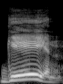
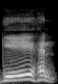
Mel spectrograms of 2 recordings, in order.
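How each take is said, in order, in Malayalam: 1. "h" ശബ്ദം മധ്യത്തിൽ നിശ്ശബ്ദമാണ്. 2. "h" ശബ്ദം മധ്യത്തിൽ ഉച്ചരിക്കുന്നു. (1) "ഹ എന്ന് പറയുന്ന ഒരു വേർഡ് നമ്മളെ ഉച്ചരിച്ചില്ല" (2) "ഗേഹൻ എന്ന് പറയില്ലയോ"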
